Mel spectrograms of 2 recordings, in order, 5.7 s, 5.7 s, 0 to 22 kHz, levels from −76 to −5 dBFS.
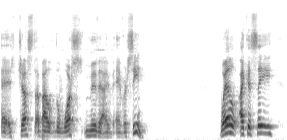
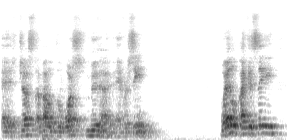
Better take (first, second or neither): first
